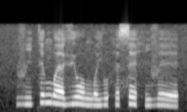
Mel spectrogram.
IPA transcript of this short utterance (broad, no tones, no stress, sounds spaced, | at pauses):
v i k e ŋʷ ɛː vʲ oː ŋʷ e j u h ɪ s e h i v eː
